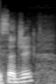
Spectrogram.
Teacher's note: فهذا الصوت صوت ألف ممالة، إمالة كبرى، وليس صوت ياء.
